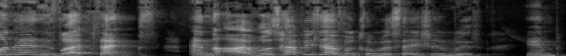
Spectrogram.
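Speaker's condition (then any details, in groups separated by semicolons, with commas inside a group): Cerebral palsy; affects walking and speech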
